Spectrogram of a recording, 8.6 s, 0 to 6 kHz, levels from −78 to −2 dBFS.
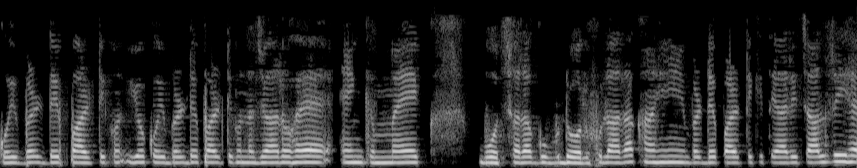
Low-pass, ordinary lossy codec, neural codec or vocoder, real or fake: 5.4 kHz; AAC, 24 kbps; none; real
